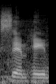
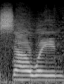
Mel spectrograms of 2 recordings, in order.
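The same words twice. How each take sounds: First: It uses the colloquial pronunciation of the word. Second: It uses the traditional pronunciation of the word. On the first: "the colloquial uh, way to pronounce it" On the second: "that's really how you say the word"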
